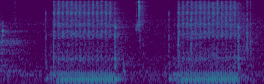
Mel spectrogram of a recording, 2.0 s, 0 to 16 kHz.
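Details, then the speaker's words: Spectra S2 breast pump in massage mode, the preset mode used first to start let-down: two rapid buzzing motor pulses with short pauses, a faster cycle than the quieter, slower expression mode. "you see the difference in the sound this is the massage mode so you must hide first"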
